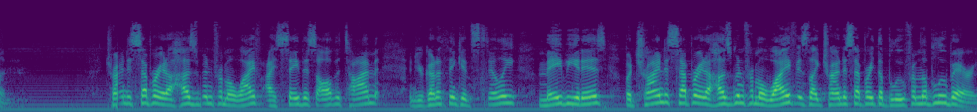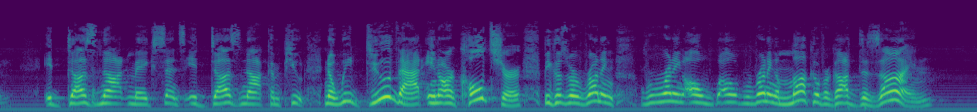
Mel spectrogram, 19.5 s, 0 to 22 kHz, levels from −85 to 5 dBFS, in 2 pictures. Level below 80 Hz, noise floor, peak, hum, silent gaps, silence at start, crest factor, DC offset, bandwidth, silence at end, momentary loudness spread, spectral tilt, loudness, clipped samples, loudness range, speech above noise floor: -52 dBFS; -51 dBFS; -4 dBFS; none; none; 0 s; 18 dB; under 0.1%; 10.5 kHz; 0.45 s; 12 LU; -6 dB/octave; -21 LUFS; under 0.1%; 8 LU; 30 dB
